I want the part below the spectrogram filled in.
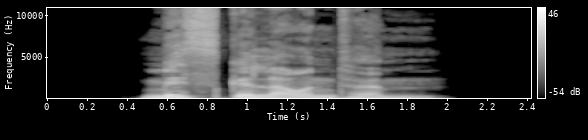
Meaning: strong dative masculine/neuter singular of missgelaunt
- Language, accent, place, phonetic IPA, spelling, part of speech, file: German, Germany, Berlin, [ˈmɪsɡəˌlaʊ̯ntəm], missgelauntem, adjective, De-missgelauntem.ogg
